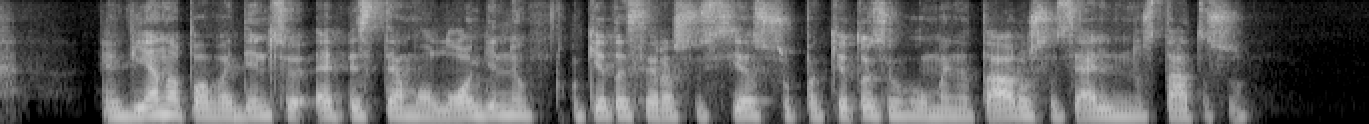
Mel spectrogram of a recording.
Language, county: Lithuanian, Vilnius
